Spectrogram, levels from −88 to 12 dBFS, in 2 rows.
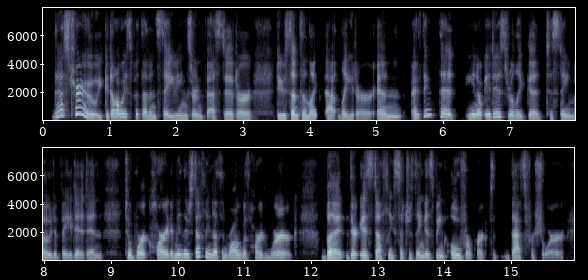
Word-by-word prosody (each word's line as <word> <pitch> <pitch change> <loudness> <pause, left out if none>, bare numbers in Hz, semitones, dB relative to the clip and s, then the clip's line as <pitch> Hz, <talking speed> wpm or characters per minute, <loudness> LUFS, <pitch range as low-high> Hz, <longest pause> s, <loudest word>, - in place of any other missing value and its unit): That's 370 +7 0
true, 415 - +4
you 165 - -2
could 225 - -4
always 230 +2 +3
put 235 -1 -7
that 210 -1 +1
in 190 -1 -3
savings 185 +2 -2
or 160 - -1
invest 160 0 -5
it 170 -1 -1
or 150 -1 -1 0.3
do 195 0 +2
something 190 -1 +4
like 165 -2 +1
that 160 0 -1
later, 165 - -4
and 160 -1 0
I 200 +2 -1
think 390 - -2
that, 235 -8 +3 0.2
you 225 +2 +1
know, 215 -2 +3
it 230 +1 +2
is 265 -1 0
really 180 -6 0
good 150 -1 -4
to 175 - -9
stay 165 -2 -2
motivated 155 - -4
and - - -5 0.4
to 205 - +2
work 180 -3 +2
hard. 160 -4 +2
I - - +1
mean, 215 +1 +5
there's 235 -1 +3
definitely 285 -1 +2
nothing 205 -4 +1
wrong 165 0 +1
with 155 -1 -5
hard 150 -1 -4
work, 200 +5 +2 0.4
but 180 0 +7
there 190 +2 +3
is 190 -1 +2
definitely 185 0 +1
such 170 0 -7
a - - -7
thing 160 -1 0
as 155 -1 -2
being 160 -2 -2
overworked, 175 -5 0
th 155 +1 -16 0.2
that's 165 -1 +2
for - - -16
sure. 165 - -9
175 Hz, 220 wpm, -23 LUFS, 160-210 Hz, 0.4 s, but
